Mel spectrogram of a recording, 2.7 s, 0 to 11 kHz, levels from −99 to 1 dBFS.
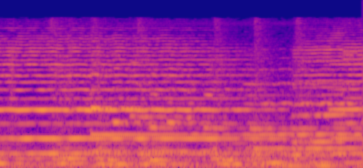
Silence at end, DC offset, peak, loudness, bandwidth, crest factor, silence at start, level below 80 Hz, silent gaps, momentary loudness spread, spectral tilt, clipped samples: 0 s; under 0.1%; -16 dBFS; -28 LUFS; 8 kHz; 12 dB; 0 s; -40 dBFS; none; 5 LU; -6 dB/octave; under 0.1%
